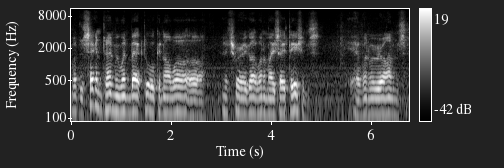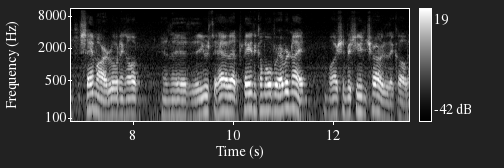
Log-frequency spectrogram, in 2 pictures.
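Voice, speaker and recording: Amid noticeable background noise, a man with an American accent talks at a moderate pace with a medium pitch and fairly even intonation. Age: 80s+. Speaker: war veteran. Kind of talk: oral history interview. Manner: halting.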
